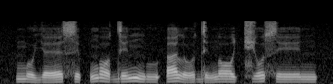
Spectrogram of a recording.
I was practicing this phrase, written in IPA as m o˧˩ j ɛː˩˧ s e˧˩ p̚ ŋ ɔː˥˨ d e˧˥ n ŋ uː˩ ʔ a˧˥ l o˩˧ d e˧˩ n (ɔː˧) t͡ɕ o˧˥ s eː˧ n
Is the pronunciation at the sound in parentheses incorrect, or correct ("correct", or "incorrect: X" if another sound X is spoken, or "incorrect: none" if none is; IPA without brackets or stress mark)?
correct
